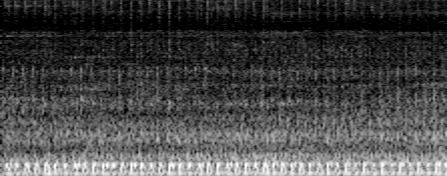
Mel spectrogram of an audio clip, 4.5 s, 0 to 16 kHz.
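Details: MTD Yardman mower twin on its first start in years, after a valve adjustment, a new starter and with 1–2-year-old fuel: with the plug wire reconnected it chugs at an even, steady beat and both cylinders fire cleanly.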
